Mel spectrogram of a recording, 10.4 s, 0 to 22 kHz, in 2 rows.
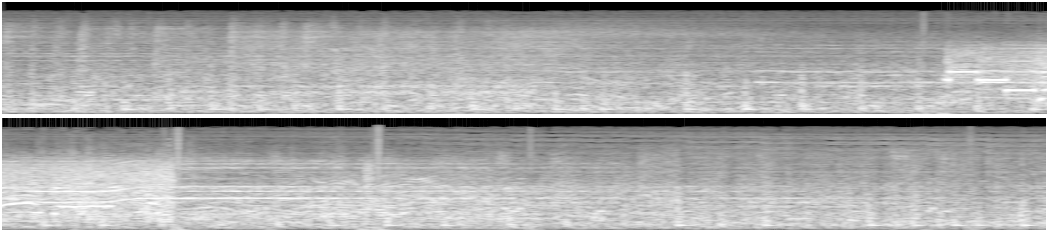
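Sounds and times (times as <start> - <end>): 
festival crowd din: 0.0 - 10.4
sustained whistle-like tones: 4.6 - 7.3.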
